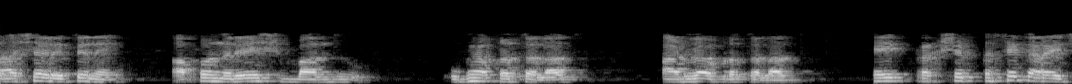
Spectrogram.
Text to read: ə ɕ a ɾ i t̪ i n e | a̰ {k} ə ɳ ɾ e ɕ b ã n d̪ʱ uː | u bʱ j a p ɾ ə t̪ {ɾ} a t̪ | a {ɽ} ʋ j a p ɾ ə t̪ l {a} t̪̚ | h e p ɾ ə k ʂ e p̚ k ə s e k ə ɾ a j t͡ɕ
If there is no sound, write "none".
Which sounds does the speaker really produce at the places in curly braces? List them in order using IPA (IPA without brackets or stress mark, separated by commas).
p, l, ɽ, a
